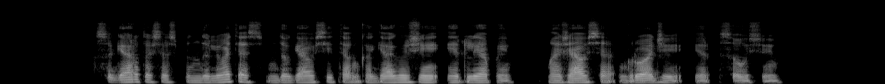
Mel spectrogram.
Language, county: Lithuanian, Panevėžys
